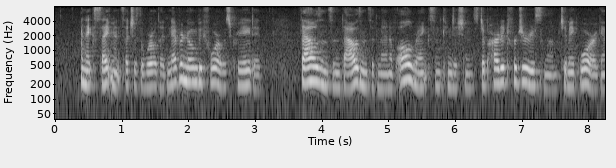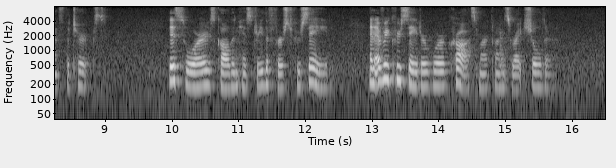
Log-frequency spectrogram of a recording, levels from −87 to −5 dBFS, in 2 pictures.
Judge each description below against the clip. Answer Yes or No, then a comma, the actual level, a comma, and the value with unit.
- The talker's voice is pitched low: No, medium, 185 Hz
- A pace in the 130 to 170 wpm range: No, average, 185 wpm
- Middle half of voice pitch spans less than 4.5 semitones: Yes, average, 3.8 semitones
